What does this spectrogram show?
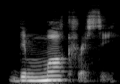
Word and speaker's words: democracy: So I have to say it like democracy.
